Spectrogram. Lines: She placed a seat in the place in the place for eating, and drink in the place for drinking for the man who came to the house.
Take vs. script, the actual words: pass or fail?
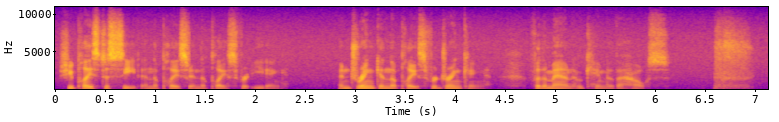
pass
